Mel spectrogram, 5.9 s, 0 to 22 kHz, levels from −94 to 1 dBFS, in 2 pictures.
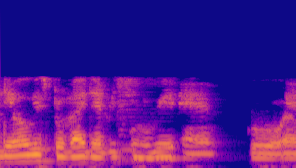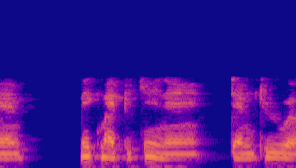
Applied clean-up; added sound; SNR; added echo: classical method WPE with log-MMSE.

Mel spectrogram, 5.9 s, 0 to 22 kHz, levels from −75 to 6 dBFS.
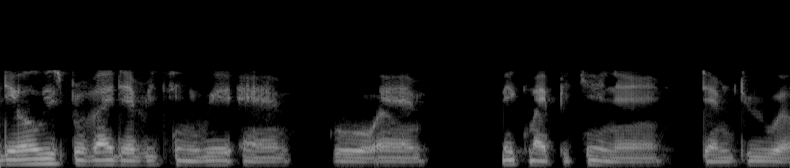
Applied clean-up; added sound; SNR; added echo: none; none; none; none.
